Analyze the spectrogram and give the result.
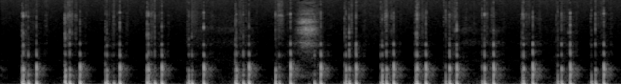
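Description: A cork-covered notebook, held upright, has its cover and edge tapped with fingertips. Quick, steady pairs of soft, dull, low thuds repeat, each dying away almost at once with a faint brighter click on top.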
